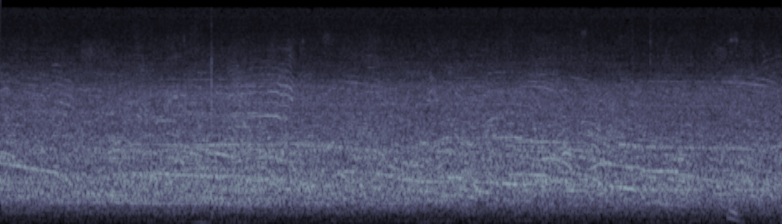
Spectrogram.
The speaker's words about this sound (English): Long discussion. Crowd getting restless.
